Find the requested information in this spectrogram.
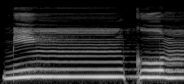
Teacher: Cara bacanya adalah nunnya dibunyikan samar-samar, siap-siap menuju makhraj huruf kaf disertai bunyi dengungan, dan dengungnya besar untuk huruf kaf ini. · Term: ikhfa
